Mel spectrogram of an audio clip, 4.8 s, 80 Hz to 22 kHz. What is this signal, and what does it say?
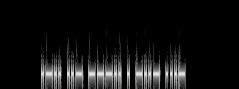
Morse code, heard as a keyed tone, about 28 wpm, 700 Hz. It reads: LU8EXV
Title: DXCC-100 Call Signs - 6 Characters - 28wpm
